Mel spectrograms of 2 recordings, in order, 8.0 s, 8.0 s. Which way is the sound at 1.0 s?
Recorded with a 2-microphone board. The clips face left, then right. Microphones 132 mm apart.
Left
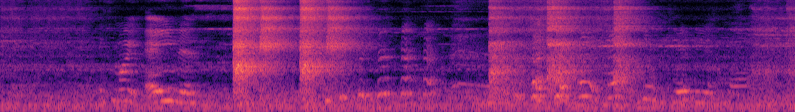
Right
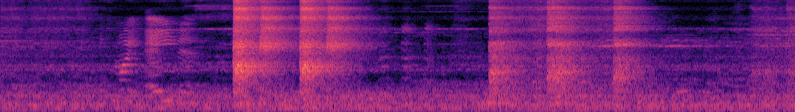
35° left (ahead or behind).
